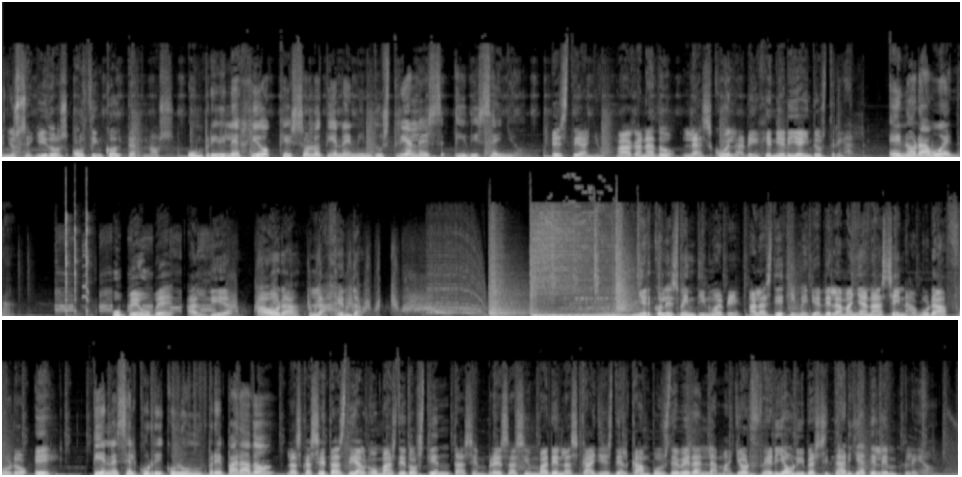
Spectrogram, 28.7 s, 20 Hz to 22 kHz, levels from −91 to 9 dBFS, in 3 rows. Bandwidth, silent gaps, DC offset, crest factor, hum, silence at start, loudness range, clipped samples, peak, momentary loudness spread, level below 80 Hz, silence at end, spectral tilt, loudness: 17.5 kHz; none; under 0.1%; 16 dB; none; 0 s; 4 LU; under 0.1%; -6 dBFS; 10 LU; -32 dBFS; 0 s; -5.5 dB/octave; -22 LUFS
